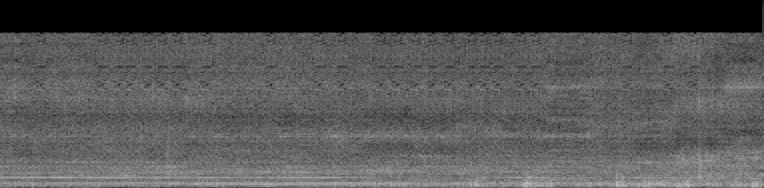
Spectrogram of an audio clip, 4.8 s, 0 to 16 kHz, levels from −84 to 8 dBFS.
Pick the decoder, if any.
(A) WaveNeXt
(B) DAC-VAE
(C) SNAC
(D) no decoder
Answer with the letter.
C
